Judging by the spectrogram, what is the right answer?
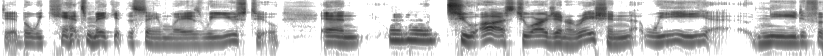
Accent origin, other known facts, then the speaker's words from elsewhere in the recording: United States; somebody who was born and raised and lived in America my entire life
